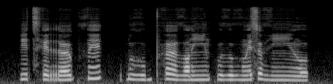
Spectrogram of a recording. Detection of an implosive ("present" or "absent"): present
